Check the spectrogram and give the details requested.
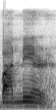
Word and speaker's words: Banair: Esta combinación todavía este tiene su patente, todavía no está liberada y su marca comercial se llama Baner, se escribe Banair.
